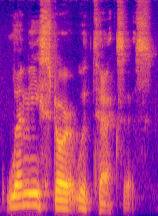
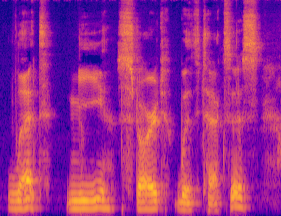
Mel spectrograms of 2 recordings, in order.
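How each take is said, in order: First: "Let me" is blended into "lemme". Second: "Let me" is said as two separate words. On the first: "what that normally would sound like in the spoken language is" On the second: "you'll notice I didn't say"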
